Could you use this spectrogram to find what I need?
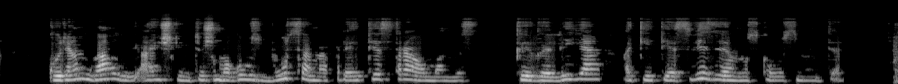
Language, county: Lithuanian, Klaipėda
